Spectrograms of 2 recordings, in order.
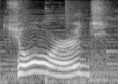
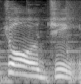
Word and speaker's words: George: 还有就是名字，很多人好像把一些名字都念得不漂亮，像是乔治的英文是 George, 不是 Georgie, OK?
